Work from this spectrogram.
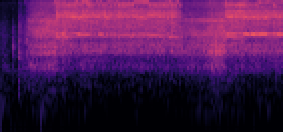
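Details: Alps TV robot after repairing the bad flex drive and brass gear on the picture drive unit: high, scratchy small-gear whir with a steady screech from the arm dragging on the motor's large gear as the leg crank cycles; runs evenly, normal.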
